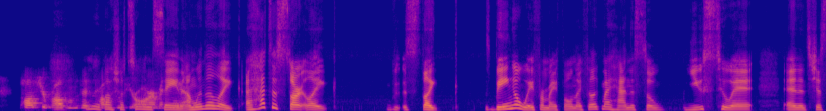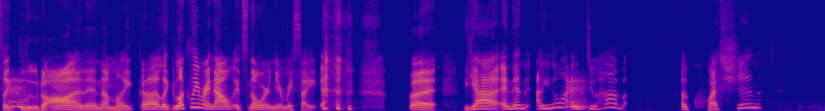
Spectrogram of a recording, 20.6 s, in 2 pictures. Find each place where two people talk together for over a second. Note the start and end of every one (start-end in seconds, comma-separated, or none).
1.1-2.5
